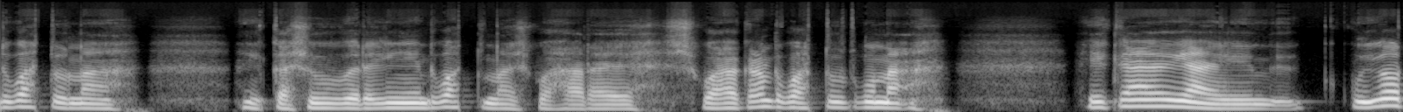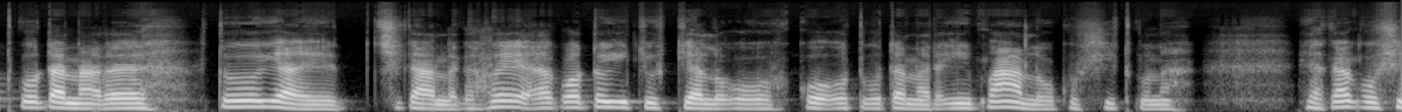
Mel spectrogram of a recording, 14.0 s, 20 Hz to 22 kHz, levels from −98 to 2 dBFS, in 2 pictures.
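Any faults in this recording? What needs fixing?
Lost packets rebuilt from error correction show up as short rough, noisier stretches at 3.89–3.99 s, 6.09–6.15 s (right after "ika ya"), 7.47–7.58 s, 9.14–9.88 s (ending at "tu iin"), 10.48–10.74 s (between "tu iin" and "ko'o tuku'tana ra iin") and 13.12–13.22 s. Each time the decoder played the low-bitrate backup copy carried in the next packet, so nothing drops out, but those frames sound grainier. The longest patch is at 9.14 s. Fix the network path dropping these packets, for example by giving the call traffic priority.

There's also a short concealed packet loss at 7.43–7.56 s, overlapping that FEC patch. About 40 ms never arrived in time, so the receiver stretched the preceding sound over roughly 35 ms and blended back in. It sounds like a brief smear and adds a few milliseconds of timing drift. A slightly deeper jitter buffer would help prevent this.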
